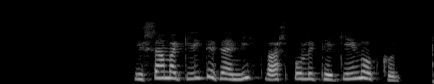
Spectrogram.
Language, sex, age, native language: Icelandic, female, 60-69, Icelandic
